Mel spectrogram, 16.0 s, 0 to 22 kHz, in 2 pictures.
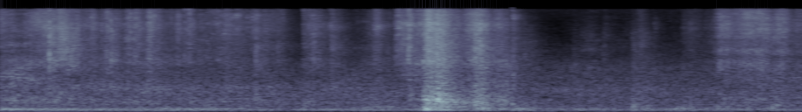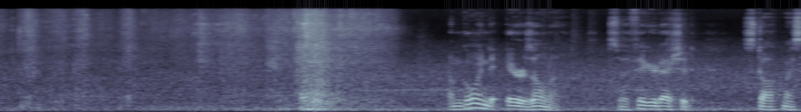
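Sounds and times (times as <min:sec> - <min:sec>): plastic rustling: 0:00.0 - 0:05.4
footsteps: 0:00.0 - 0:11.5.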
